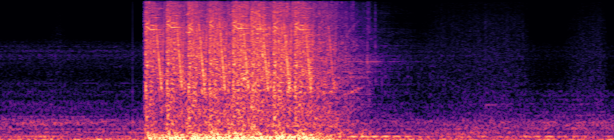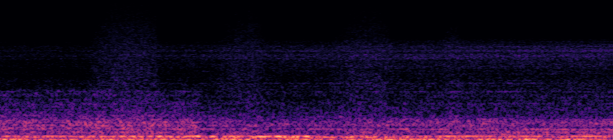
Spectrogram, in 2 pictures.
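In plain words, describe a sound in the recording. A low engine drones steadily underwater.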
